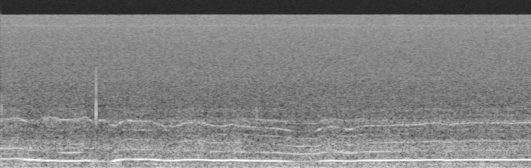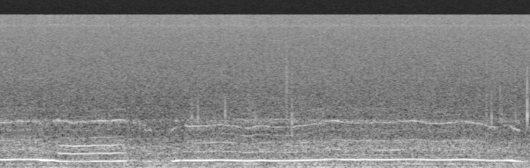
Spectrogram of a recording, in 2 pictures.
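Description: Honda Civic Type-R rally car's engine heard from inside the cabin, running hard at high revs. Its pitch dips briefly and climbs back several times, with a short lift about ten seconds in.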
